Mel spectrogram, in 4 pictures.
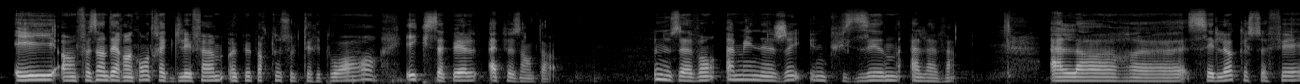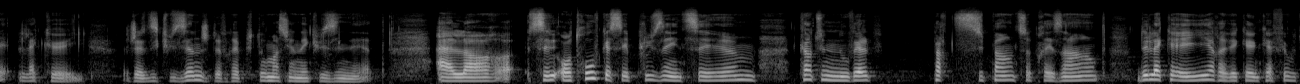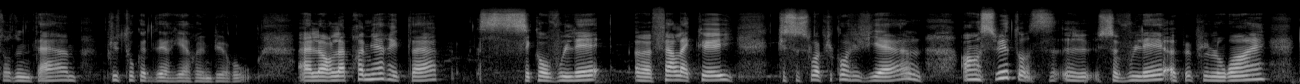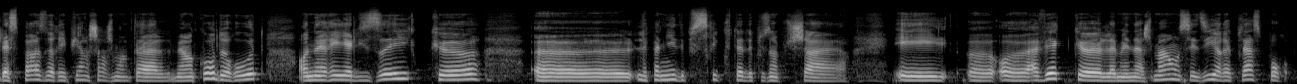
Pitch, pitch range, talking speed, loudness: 185 Hz, 175-205 Hz, 150 wpm, -25 LUFS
